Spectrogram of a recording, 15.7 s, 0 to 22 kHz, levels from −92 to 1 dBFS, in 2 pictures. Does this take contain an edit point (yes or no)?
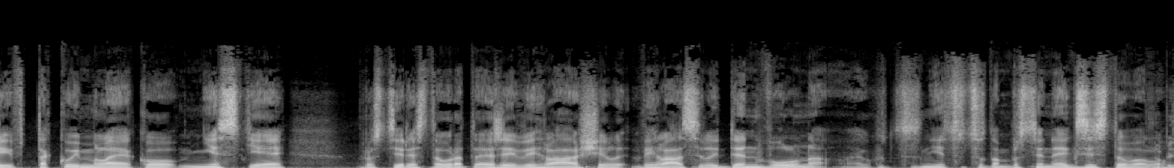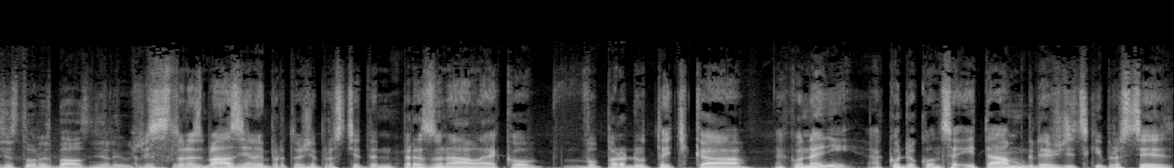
no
